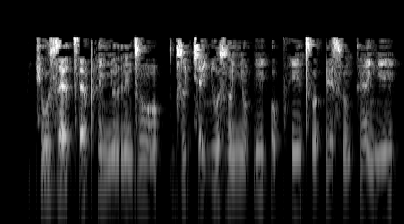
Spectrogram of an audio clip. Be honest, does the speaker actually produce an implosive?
no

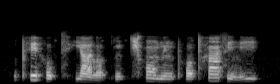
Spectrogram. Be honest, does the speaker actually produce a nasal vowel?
yes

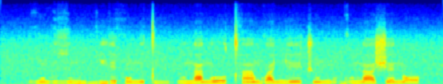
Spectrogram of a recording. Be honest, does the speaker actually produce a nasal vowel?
yes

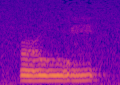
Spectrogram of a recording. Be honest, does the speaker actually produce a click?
no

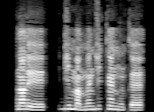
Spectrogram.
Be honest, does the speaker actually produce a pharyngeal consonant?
no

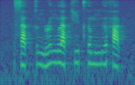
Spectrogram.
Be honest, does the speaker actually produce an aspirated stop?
yes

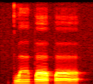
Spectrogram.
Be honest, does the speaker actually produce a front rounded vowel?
no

